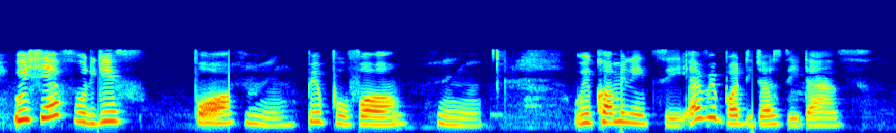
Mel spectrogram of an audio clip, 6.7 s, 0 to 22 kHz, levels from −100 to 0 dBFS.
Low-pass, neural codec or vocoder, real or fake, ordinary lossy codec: 5.4 kHz; none; real; none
